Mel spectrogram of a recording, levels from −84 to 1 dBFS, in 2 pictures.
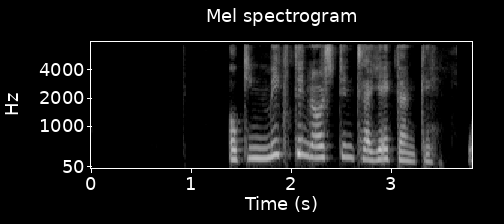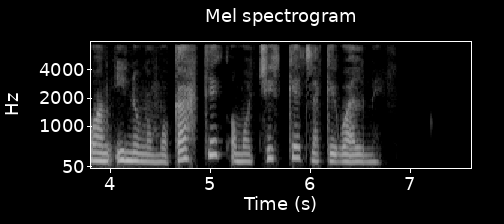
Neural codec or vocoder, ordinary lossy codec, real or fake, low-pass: codec, 16 kHz, 1 kbps, X-Codec, WavLM features, trained on Multilingual LibriSpeech; AAC, 48 kbps; fake; 7.2 kHz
